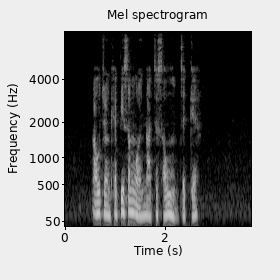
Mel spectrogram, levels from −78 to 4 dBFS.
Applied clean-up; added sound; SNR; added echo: none; none; none; none.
